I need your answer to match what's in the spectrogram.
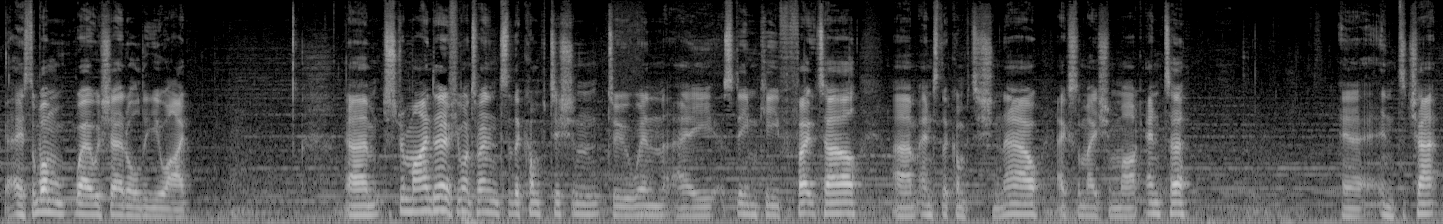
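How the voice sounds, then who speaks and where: On a laid-back game developer live stream with music behind his voice, the male host thinks aloud spontaneously, hesitating and rambling. He talks at normal speed in a mid-range, somewhat bright voice.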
